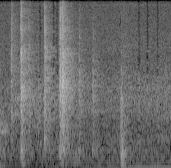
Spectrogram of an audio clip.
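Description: A few faint sharp creaks and clicks in a quiet room, with a low hum coming in about halfway.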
